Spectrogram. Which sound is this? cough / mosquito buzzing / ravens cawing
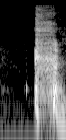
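cough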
